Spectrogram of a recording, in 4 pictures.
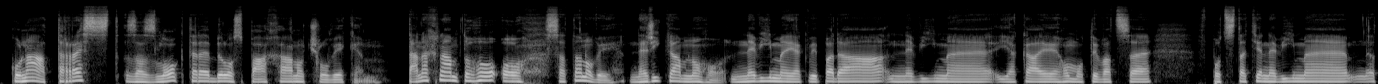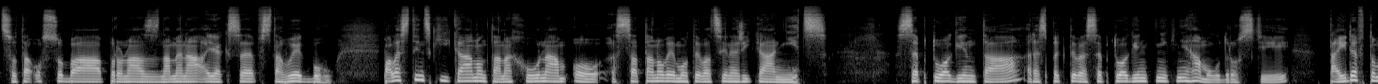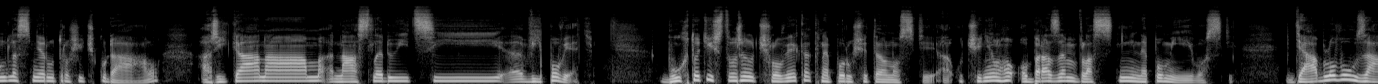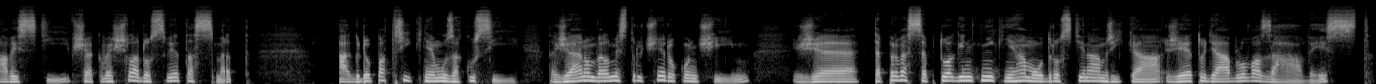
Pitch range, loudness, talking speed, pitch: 125-160 Hz, -21 LUFS, 115 wpm, 140 Hz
